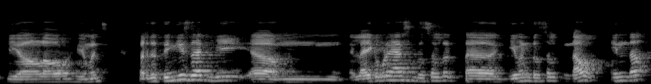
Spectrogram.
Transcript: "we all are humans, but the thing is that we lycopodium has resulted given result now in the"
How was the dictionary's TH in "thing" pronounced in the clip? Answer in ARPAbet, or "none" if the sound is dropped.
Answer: T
